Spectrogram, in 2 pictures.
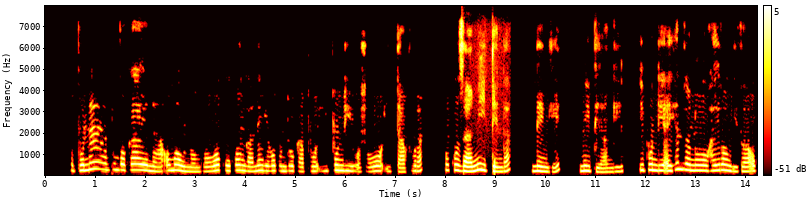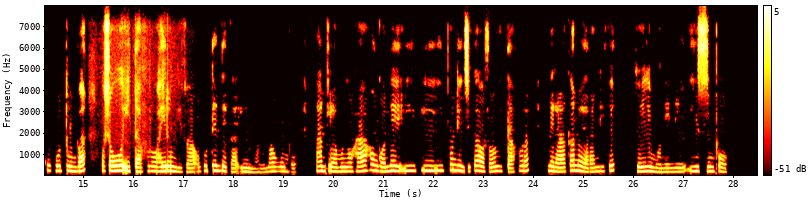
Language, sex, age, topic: Oshiwambo, male, 25-35, finance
